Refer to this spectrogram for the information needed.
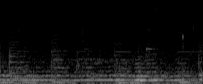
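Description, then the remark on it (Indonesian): A bee buzzes steadily as it flies and darts nimbly about near flowers, its low droning hum wavering slightly, with no voices present. “Kemudian, saat lebah yang sama terbang dan menari dengan lincah di dekat bunga, serbuk sari lepas dan mengenai bunga-bunga lain.”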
